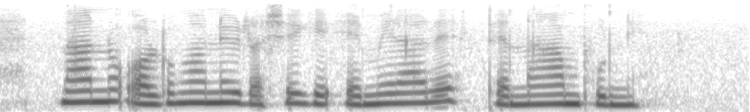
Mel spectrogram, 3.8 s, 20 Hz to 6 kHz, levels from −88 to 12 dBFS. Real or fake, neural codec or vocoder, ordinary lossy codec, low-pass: real; none; MP3, 48 kbps; 5.4 kHz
